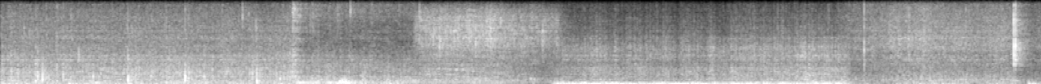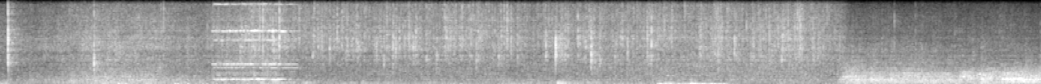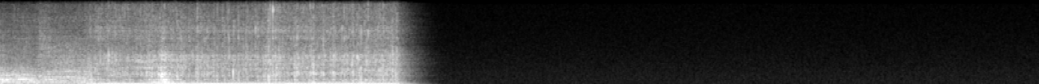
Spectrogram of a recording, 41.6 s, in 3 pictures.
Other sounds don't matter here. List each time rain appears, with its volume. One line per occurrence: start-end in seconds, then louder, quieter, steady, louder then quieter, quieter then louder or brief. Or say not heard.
0.0-33.1 steady.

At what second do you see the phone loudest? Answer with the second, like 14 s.
17 s.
